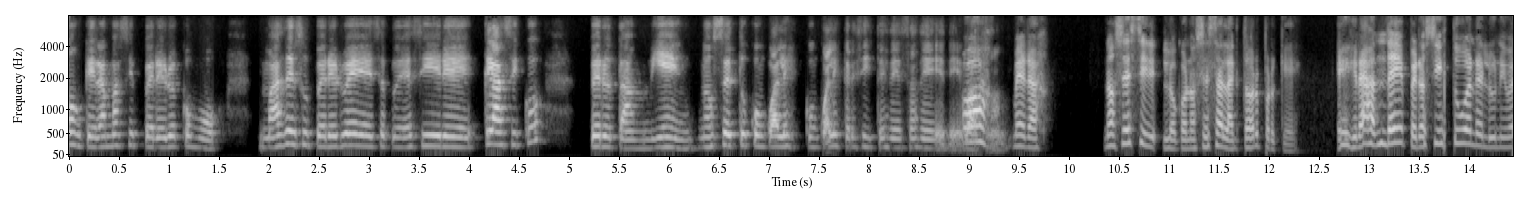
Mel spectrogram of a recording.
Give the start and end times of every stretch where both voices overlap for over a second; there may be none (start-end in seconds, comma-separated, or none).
none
